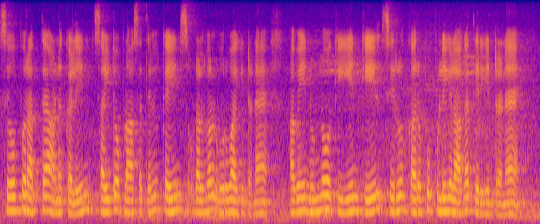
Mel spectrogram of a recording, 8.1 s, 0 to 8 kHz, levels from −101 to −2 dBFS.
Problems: constant background noise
